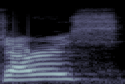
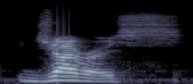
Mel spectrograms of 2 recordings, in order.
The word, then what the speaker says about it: gyros: By the way, it's not pronounced gyros. It's pronounced gyros.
